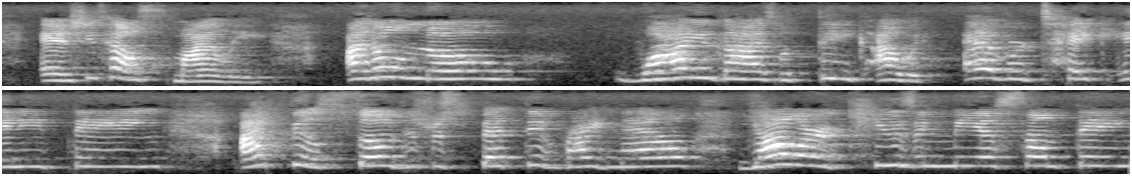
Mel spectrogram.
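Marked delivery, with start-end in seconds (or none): 1.7-11.3 play-acted, high-pitched, tearful sobbing and bawling. Retelling a coworker's words while she cried: imitating someone bawling. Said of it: "bawling her eyes out".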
